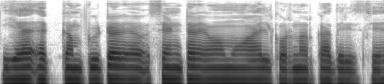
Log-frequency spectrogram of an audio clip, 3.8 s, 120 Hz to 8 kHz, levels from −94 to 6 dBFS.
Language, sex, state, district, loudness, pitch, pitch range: Hindi, male, Jharkhand, Garhwa, -15 LUFS, 135 Hz, 130-140 Hz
